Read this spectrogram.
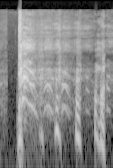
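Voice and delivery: squeaky burst of laughter; high laugh. Real, not acted. Amazed by the stick bait.

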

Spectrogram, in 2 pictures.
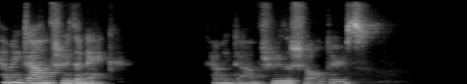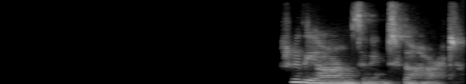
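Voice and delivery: soft, calm meditation voice, dropping to a whisper at times; soothing grounding meditation; guided meditation. Acted.

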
